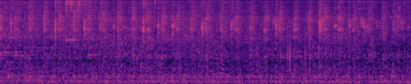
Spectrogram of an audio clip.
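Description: An engine idling steadily, a continuous low running sound.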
